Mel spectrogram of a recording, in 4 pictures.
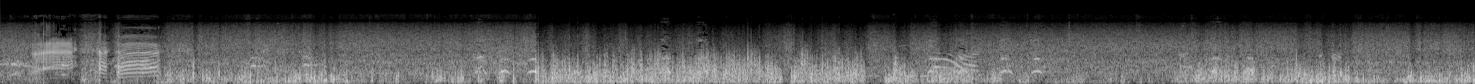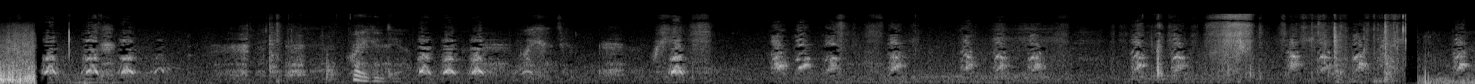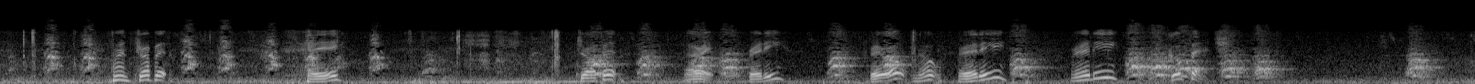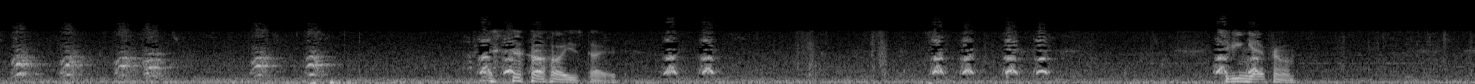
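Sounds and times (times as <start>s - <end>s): dog barking: 0.0s - 0.3s, 2.5s - 3.2s, 4.7s - 5.5s, 6.6s - 7.2s, 9.3s - 10.6s, 11.8s - 12.6s, 15.2s - 16.6s, 18.9s - 20.2s, 21.4s - 21.8s, 22.4s - 25.4s, 26.0s - 26.8s, 27.6s - 28.6s, 29.3s - 30.6s, 31.3s - 34.6s, 35.3s - 37.0s, 37.8s - 38.6s, 39.6s - 40.0s, 40.8s - 42.4s, 43.6s - 46.0s, 46.8s - 47.7s, 49.0s - 49.7s, 50.8s - 51.5s, 53.6s - 54.8s, 56.4s - 57.0s.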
